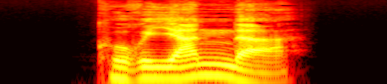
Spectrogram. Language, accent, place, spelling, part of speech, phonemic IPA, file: German, Germany, Berlin, Koriander, noun, /koˈri̯andər/, De-Koriander.ogg
- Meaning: coriander, cilantro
